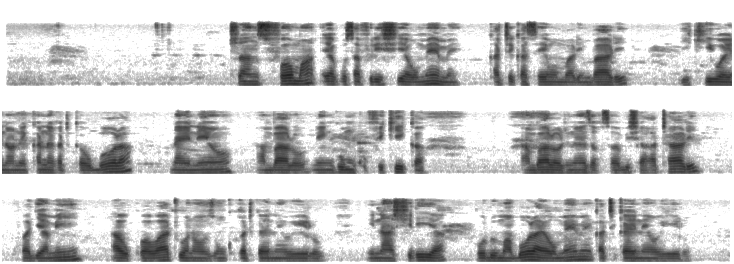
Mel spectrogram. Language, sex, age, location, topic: Swahili, male, 18-24, Dar es Salaam, government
